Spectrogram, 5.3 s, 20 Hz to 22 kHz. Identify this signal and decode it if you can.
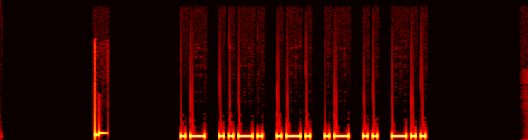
Morse code, heard as a keyed tone, about 25 wpm, 700 Hz. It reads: AFRAID
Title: Sentences from Top 1500 Words - New Word Drill - 25wpm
